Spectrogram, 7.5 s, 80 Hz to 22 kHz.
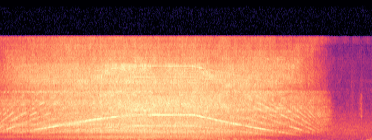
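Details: Okatz 720W dual action polisher converted to rotary with an M10 to M14 adapter: motor whine climbs smoothly to a steady high pitch, holds, then winds down cleanly with no grinding or rattle; healthy.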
